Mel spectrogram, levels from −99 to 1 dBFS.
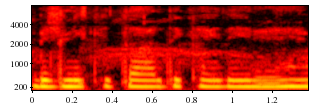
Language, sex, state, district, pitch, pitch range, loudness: Hindi, female, Bihar, Darbhanga, 220 Hz, 215-225 Hz, -35 LUFS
